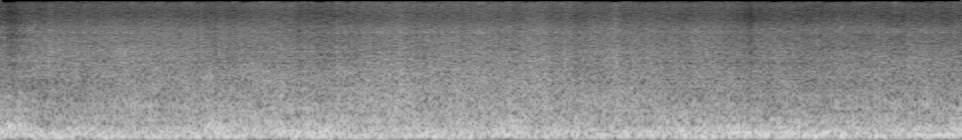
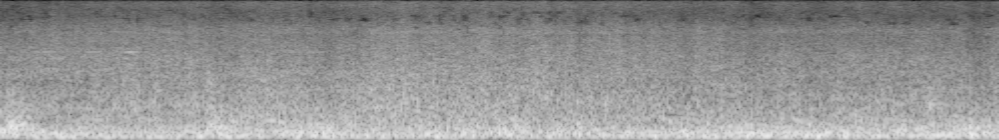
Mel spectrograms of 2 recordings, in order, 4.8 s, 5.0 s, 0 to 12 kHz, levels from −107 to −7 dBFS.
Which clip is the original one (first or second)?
second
